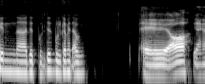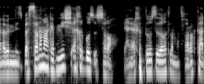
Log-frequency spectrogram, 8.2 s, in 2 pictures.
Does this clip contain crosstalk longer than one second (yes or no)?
no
